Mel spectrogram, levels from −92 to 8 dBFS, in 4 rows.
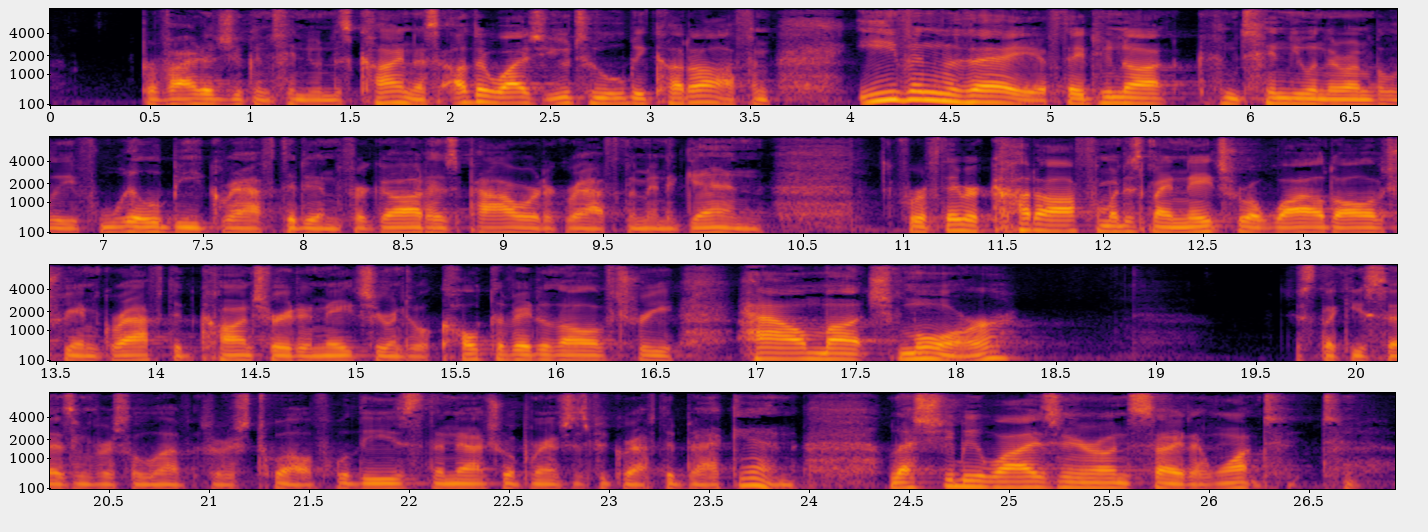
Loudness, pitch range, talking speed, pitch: -19 LUFS, 100-120 Hz, 210 wpm, 105 Hz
